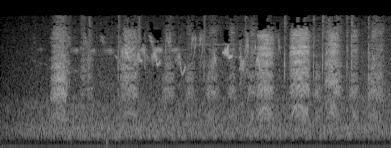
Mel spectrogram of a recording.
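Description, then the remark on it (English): Reed warblers give loud, harsh, chattering calls, mixed with sharp clicking beak snaps in a rapid, uneven series over a faint background hiss, as they gang up to scare cuckoos away. “Well, what they do is they make very loud calls and they snap their beaks with a loud clicking sound.”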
